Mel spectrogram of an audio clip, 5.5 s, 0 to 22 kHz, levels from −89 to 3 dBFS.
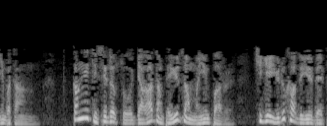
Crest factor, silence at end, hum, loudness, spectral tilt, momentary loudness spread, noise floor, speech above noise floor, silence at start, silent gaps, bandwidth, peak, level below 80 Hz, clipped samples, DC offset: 14 dB; 0.05 s; none; -24 LUFS; -12 dB/octave; 11 LU; -56 dBFS; 33 dB; 0 s; none; 5 kHz; -10 dBFS; -44 dBFS; under 0.1%; under 0.1%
